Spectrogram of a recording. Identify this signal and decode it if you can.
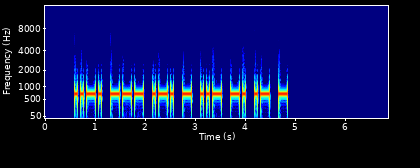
Morse code, heard as a keyed tone, about 20 wpm, 700 Hz. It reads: FORTUNAT
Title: Build A Word - 4 Letters At A Time - 11-Letter Words - 20wpm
